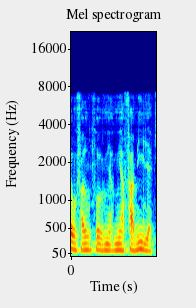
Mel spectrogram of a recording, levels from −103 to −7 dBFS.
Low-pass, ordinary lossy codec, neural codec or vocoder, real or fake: 7.2 kHz; none; codec, 16 kHz, 4 kbps, FunCodec, trained on Chinese and English, 50 frames a second; fake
